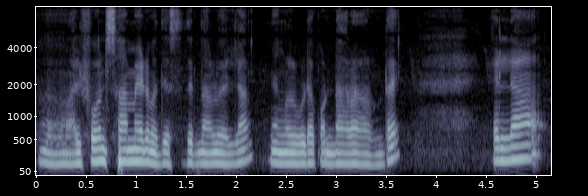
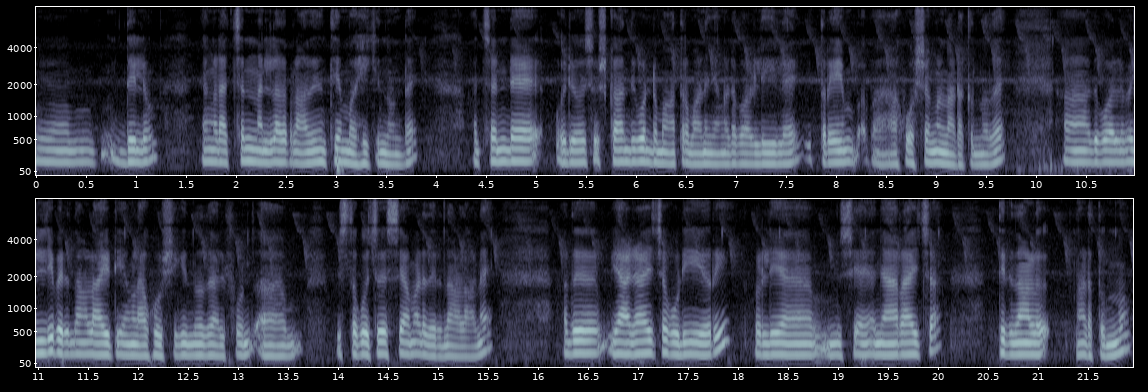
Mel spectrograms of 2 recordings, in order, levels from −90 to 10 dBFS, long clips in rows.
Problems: constant background noise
